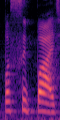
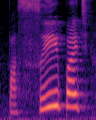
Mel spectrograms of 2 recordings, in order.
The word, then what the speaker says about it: посыпать: Again, the same writing, different pronunciation. Посыпать imperfective, посыпать perfective.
